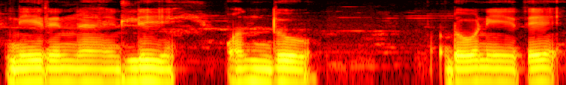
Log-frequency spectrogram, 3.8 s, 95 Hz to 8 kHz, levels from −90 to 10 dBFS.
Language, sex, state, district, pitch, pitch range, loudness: Kannada, male, Karnataka, Koppal, 115 Hz, 110-115 Hz, -15 LUFS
